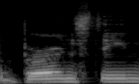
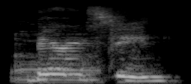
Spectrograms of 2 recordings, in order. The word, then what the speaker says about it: Berenstain: But I remember reading to my kids, maybe I pronounced this wrong, is it the Bernstein Bears? Berenstain.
